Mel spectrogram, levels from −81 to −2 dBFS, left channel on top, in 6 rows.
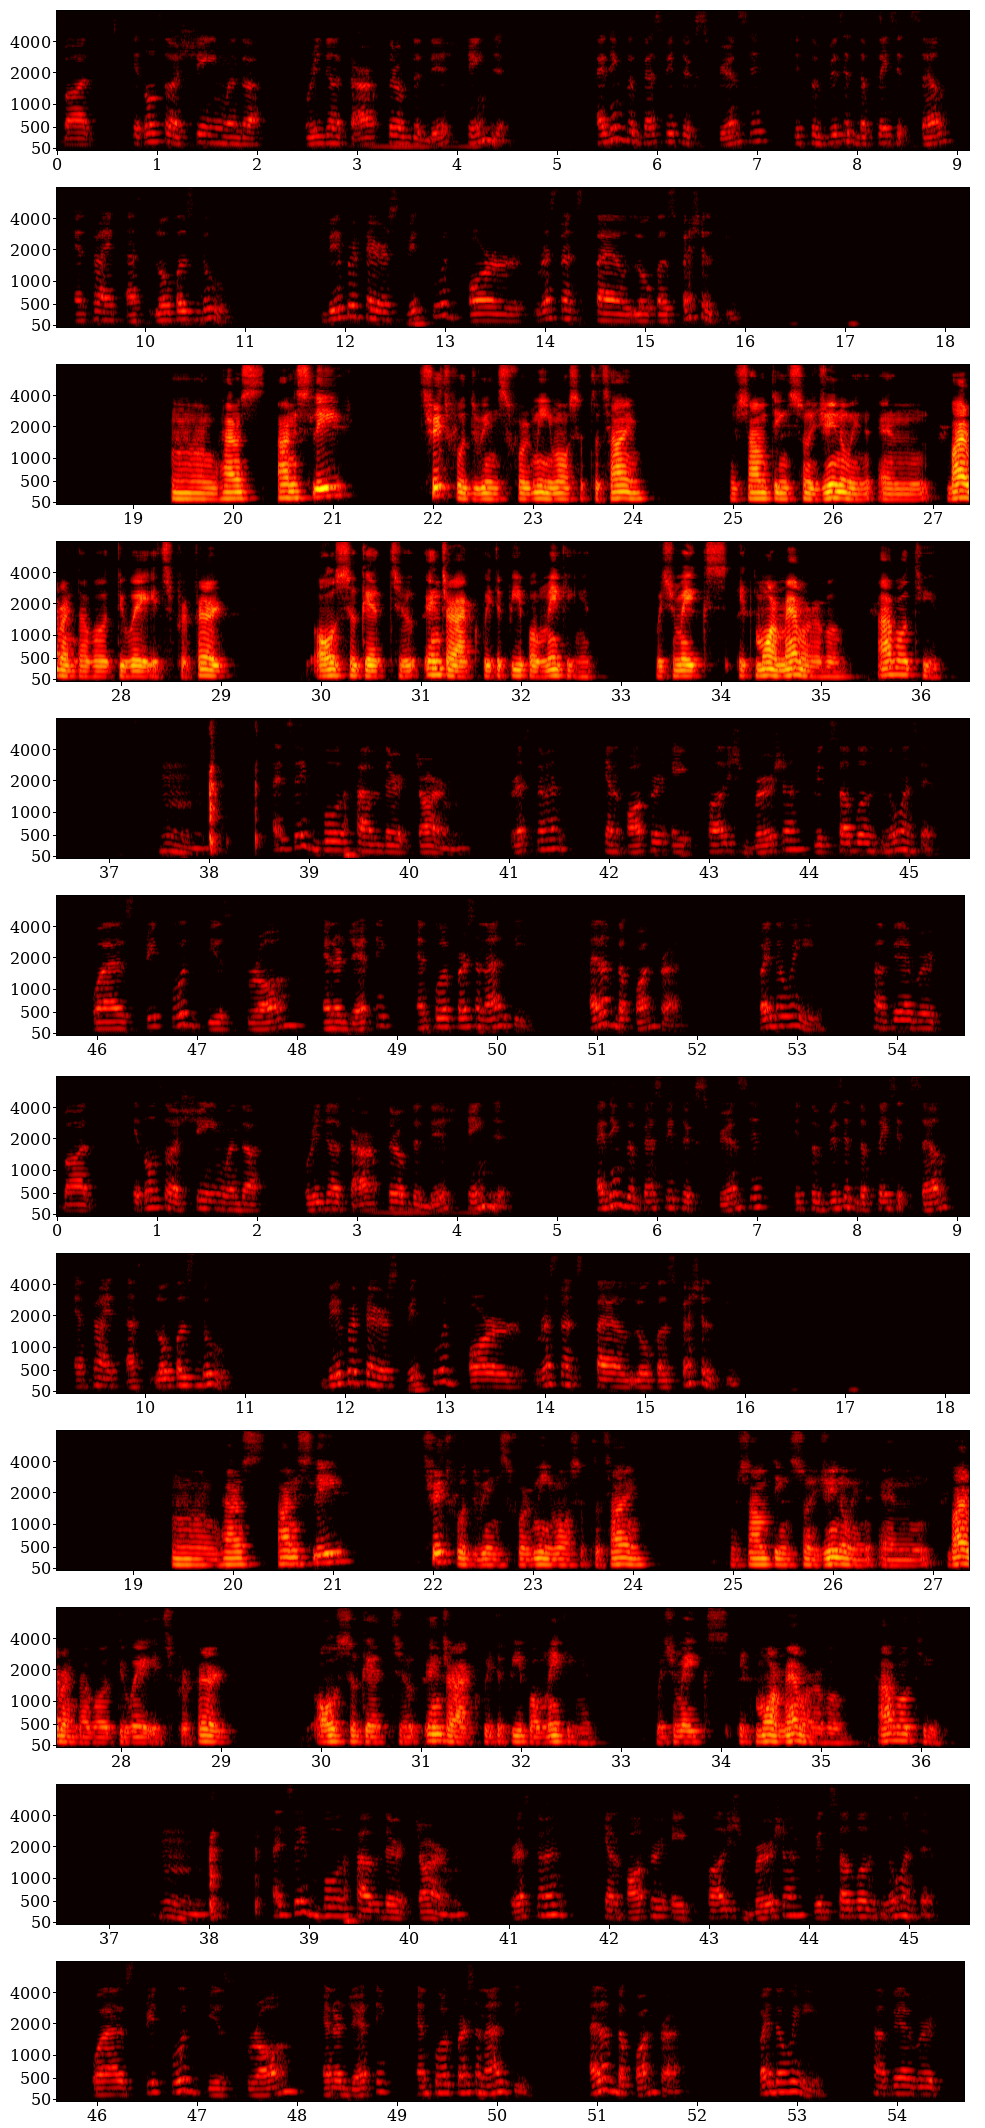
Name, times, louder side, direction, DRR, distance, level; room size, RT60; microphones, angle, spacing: voice 1, 0.0-0.3 0.8-2.0 2.5-4.5 5.4-7.1 7.4-8.9 9.3-10.8 11.7-15.9 37.5-38.0 38.6-40.6 41.0-41.5 41.9-45.3 45.9-48.0 48.2-48.9 49.2-50.3 50.9-51.8 52.6-53.3 53.8-54.4, equal, 10° right, 0.7 m, -52 dB
voice 2, 19.4-21.1 21.9-24.1 25.0-29.0 29.9-32.7 33.4-35.2 35.6-36.2 38.0-38.1, left 6 dB, 80° left, 0.3 m, -35 dB
2.2 x 2.1 x 2.6 m
head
